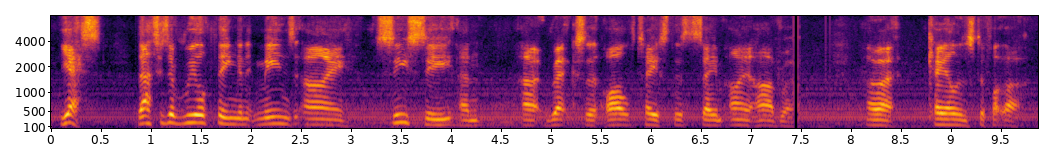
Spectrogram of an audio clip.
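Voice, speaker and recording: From a garage, a man with a runny nose hosts a casual livestream, rambling chattily and adding wry asides while reading out comments. His voice is a little high and darkish, with slight background noise.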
